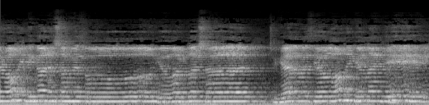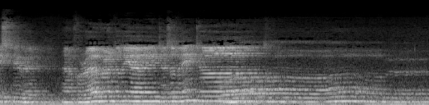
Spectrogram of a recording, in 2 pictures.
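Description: A man chanting Byzantine church chant unaccompanied, in long held, melismatic notes that step slowly up and down in pitch with short breaths between phrases.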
